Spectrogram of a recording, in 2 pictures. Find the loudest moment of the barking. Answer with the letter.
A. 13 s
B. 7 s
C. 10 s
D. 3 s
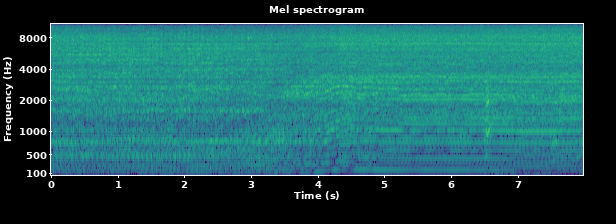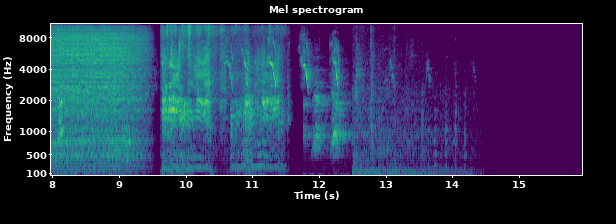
C.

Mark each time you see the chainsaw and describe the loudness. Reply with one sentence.
The chainsaw can be heard from 0.0 to 9.5 s, at a steady volume.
